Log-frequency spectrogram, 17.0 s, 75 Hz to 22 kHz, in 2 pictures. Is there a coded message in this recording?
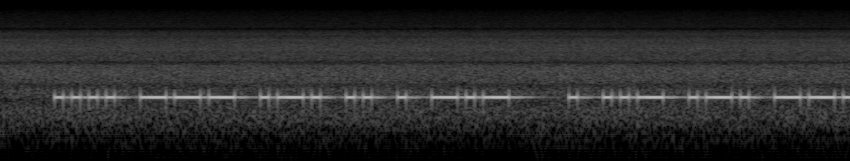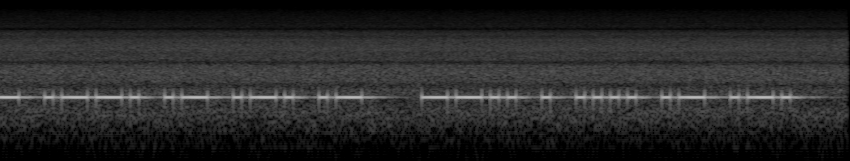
Yes: Morse code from 0.5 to 16.5 s, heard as a keyed tone, machine-sent, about 14 wpm, 720 Hz, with room echo. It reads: HORIEK EUROPARA ZEHAR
